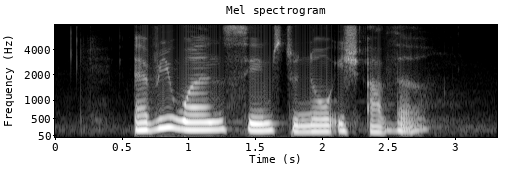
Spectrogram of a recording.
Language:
English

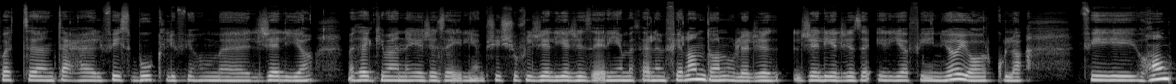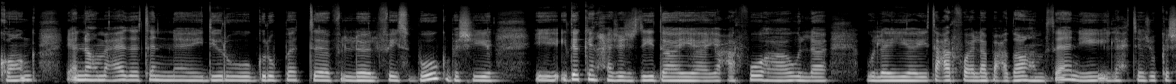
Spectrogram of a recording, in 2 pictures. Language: Algerian Arabic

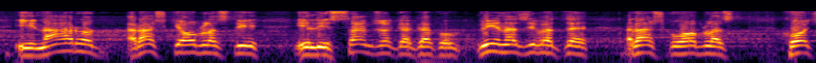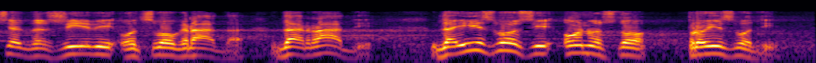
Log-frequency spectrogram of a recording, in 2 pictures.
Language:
Serbian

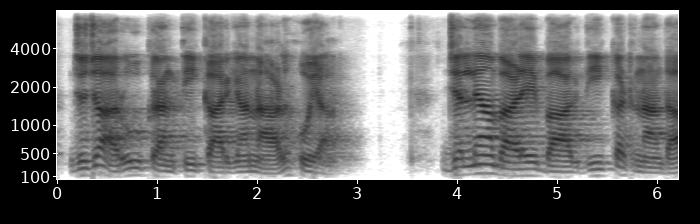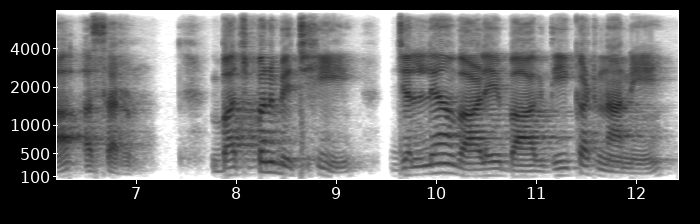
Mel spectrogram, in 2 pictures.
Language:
Punjabi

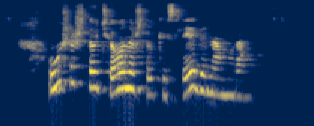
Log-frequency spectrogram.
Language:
Mari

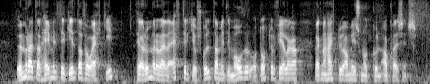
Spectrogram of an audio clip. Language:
Icelandic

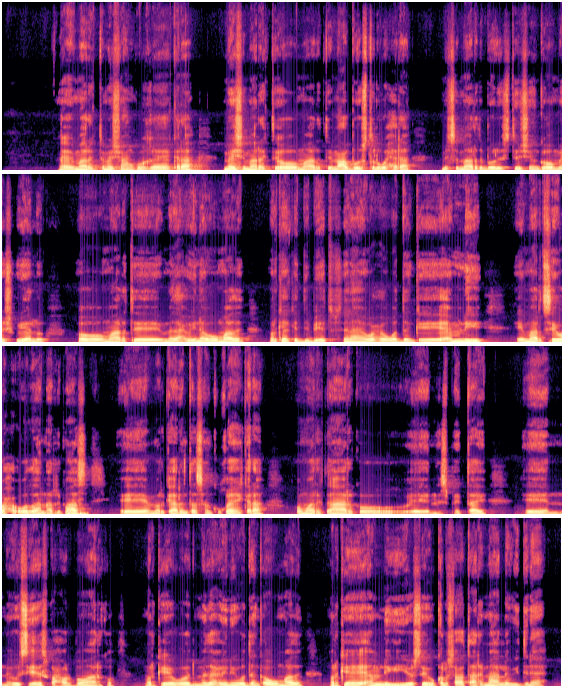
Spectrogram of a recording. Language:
Somali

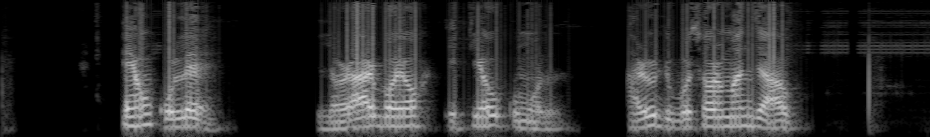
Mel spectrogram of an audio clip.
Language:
Assamese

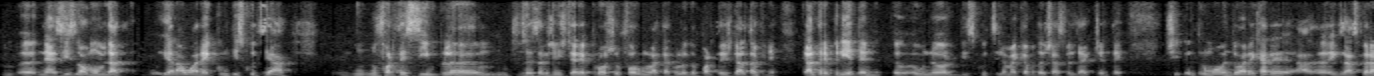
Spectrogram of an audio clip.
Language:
Romanian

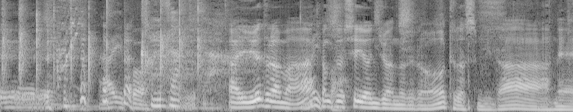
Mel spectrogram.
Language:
Korean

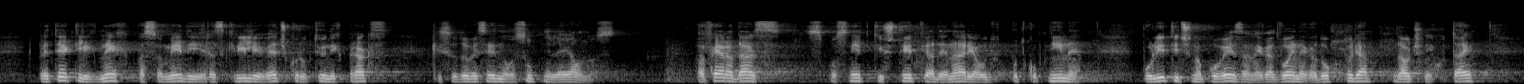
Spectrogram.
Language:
Slovenian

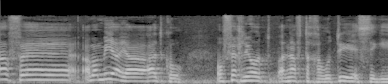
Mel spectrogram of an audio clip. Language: Hebrew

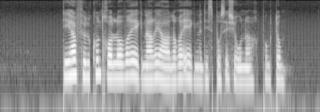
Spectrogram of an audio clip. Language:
Norwegian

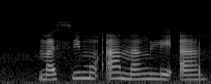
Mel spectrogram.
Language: Southern Sotho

